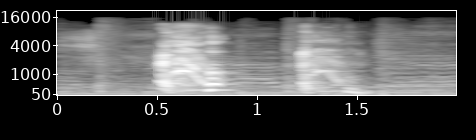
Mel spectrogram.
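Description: Two sharp, fairly loud coughs come about three-quarters of a second apart, each breaking into a quick double burst before dying away, with quiet on either side.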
